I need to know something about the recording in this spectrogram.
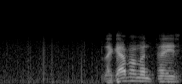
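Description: A man speaks anxiously into a telephone.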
